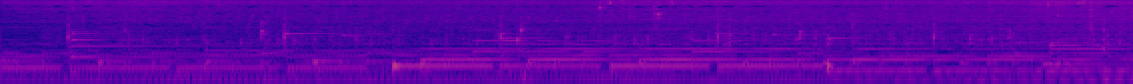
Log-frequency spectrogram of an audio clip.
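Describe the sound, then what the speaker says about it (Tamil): Chicken wings deep fry in hot oil at medium heat, giving a quiet, steady sizzle and bubbling that runs the whole time with a few soft clinks from a utensil, and no voices. "இப்போ நாங்க இந்த சிக்கனை போட்டு நல்லா டீப் ஃப்ரை"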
